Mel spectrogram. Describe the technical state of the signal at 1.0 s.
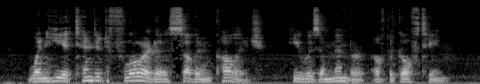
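At 1.0 s the speech signal is intact, with no audible technical fault at that moment.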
